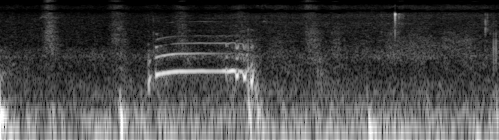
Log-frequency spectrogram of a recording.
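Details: Female Bengal cat giving a small morning greeting at home, a single soft, tiny meow that holds level briefly before dipping at the end, against quiet room hush.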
